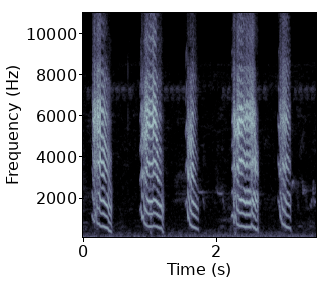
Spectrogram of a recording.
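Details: Grey francolin female (dakhni teetar) calling without pause: five loud, harsh notes that each drop sharply in pitch, spaced roughly every seven tenths of a second, with a quiet low rumble underneath.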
